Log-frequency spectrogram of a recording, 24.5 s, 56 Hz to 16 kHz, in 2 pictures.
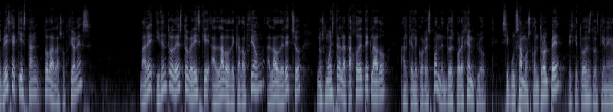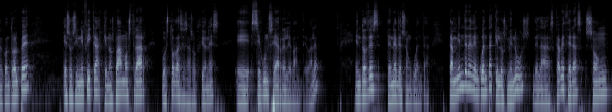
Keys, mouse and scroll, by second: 13.4 click, 14.2 ctrl+p.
